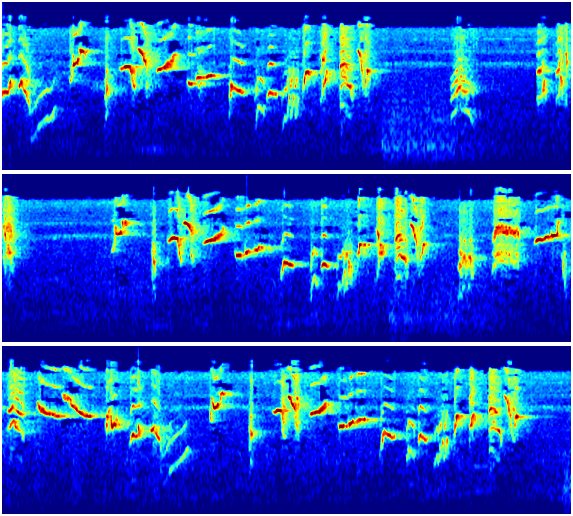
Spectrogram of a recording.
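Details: Continuous, varied song of an Oriental magpie-robin, used to provoke a caged bird into singing and opening its tail: dense bright whistled phrases, quick slurs and ticking notes with only brief pauses.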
